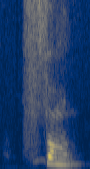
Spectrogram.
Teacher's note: As for the last one, n, as in funk, the oral passage is blocked by pressing the back of the tongue against the soft palate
